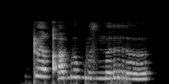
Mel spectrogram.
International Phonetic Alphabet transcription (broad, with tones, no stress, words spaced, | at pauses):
ʈʊ˥˨jqʼʊ˧˥bʊ˧˥˧ bu˨zn̪ʊ˧˥ rʊ˨˩˦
